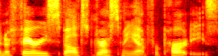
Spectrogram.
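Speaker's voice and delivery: ordinary delivery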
